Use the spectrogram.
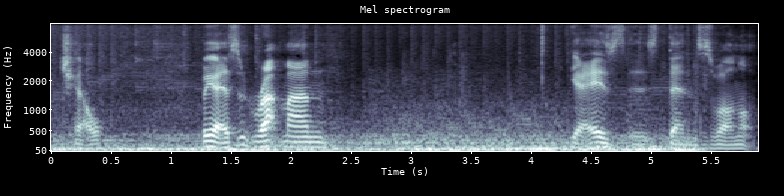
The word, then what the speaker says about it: Chell: I just want to say Shell because of, it's how you would pronounce the name Michelle, spelled the same, but I've been picked up many a time for saying Shell, I need to say Chell.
